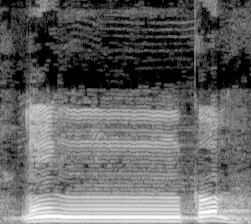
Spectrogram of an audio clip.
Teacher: Nun sukun bertemu kaf. Namanya ikhfa hakiki. Cara bacanya samar dan dengung.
